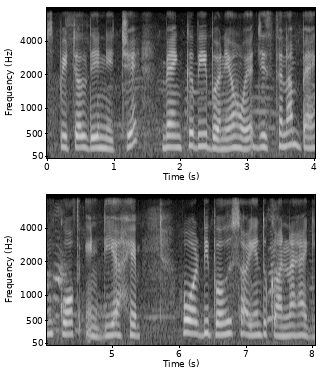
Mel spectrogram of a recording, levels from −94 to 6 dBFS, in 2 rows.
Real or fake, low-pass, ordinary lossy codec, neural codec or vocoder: real; 7.2 kHz; none; none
